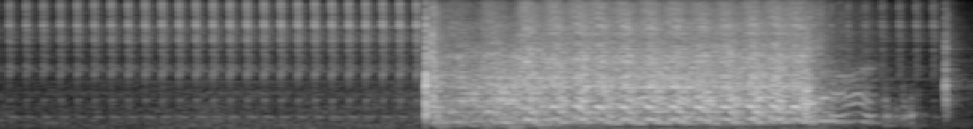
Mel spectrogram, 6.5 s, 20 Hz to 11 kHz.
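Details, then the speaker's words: 1946 Ford with diesel engine, cool 49-degree rainy morning, in neutral: slow even cranking near three compressions a second, then a loud rushing burst but no steady idle; wait-to-start light not working, glow plugs found not working, glow plug controller relay suspected. "My wait to start light isn't working, which should be that one. But I think that is the glow plug controller, I think."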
